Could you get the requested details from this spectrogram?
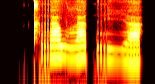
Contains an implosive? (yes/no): no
